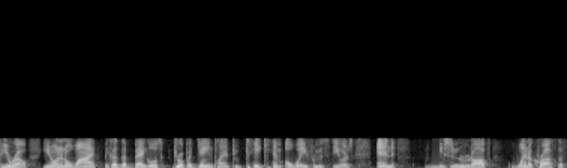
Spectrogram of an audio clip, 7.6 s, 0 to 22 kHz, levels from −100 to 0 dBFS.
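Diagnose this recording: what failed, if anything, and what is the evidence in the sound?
A short robotic stutter breaks the speech at 4.22 to 4.26 s, right after "take him away from", and a longer buzzing one follows at 5.78 to 5.86 s. This is packet loss with last packet repeated, a network fault. The receiver replayed one stretch of audio to fill 40 ms and then 80 ms of gaps. That fits 20 ms packets repeating at 50 Hz. The G.711 telephone coding carrying it stays below 4 kHz.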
